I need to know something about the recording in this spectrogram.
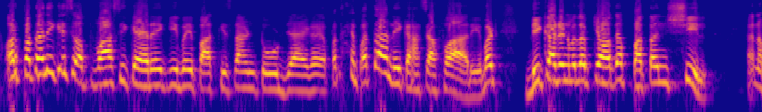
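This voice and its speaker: A man teaching vocabulary for an exam in a chatty, joking way, asking questions and answering them himself, with English words in an Indian accent. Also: sits high. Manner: chatty, jokey, asks and answers his own questions. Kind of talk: online exam-prep vocabulary lesson.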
